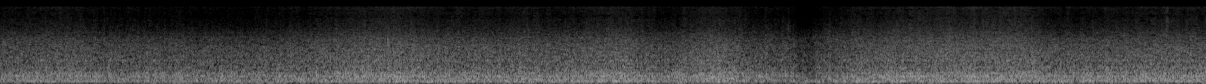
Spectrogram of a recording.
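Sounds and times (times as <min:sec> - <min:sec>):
heavy rain on a roof: 0:00.0 - 0:12.0.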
